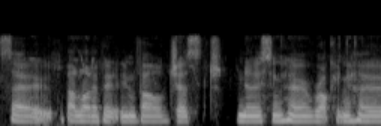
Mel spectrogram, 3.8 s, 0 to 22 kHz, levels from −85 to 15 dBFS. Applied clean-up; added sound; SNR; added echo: neural mask model Resemble Enhance denoiser.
